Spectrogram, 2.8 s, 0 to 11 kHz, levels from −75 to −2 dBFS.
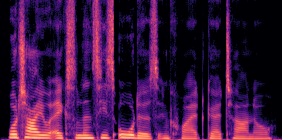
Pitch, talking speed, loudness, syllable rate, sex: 185 Hz, 150 wpm, -17 LUFS, 6.1 syllables/s, female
